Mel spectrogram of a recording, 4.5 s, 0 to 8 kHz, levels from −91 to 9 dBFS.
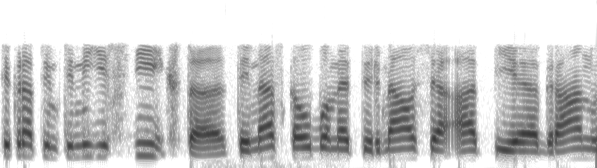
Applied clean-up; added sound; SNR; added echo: none; none; none; none.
